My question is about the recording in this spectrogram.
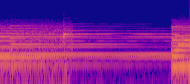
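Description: Soft new-age background music: sustained piano chords, with a fresh note struck about a second in and left to fade.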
